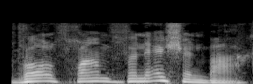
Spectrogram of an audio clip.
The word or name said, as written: wolfram von eschenbach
